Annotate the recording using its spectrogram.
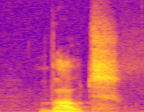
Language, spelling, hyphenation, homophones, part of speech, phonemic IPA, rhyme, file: Dutch, woud, woud, Woud / woudt / wout, noun, /ʋɑu̯t/, -ɑu̯t, Nl-woud.ogg
- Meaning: 1. forest, woods, jungle 2. mass, multitude, sea (now chiefly in relation to rules and prescriptions)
